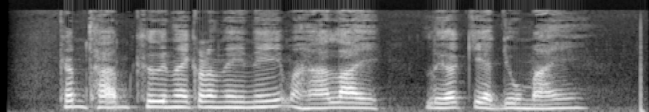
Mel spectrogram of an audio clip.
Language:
Thai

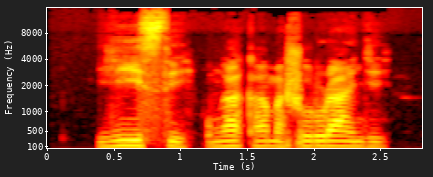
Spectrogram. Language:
Kinyarwanda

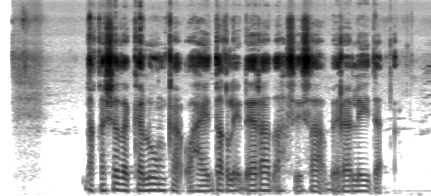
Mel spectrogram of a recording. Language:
Somali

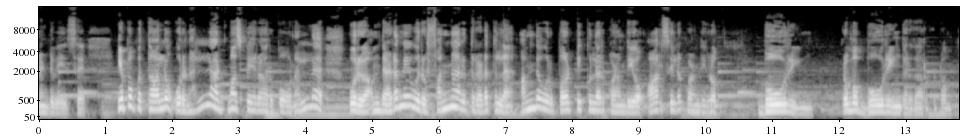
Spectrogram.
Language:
Tamil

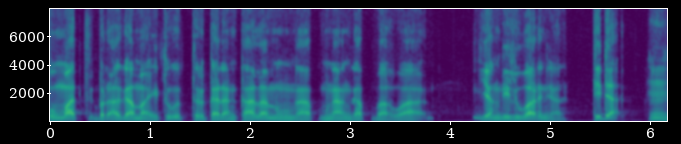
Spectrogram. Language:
Indonesian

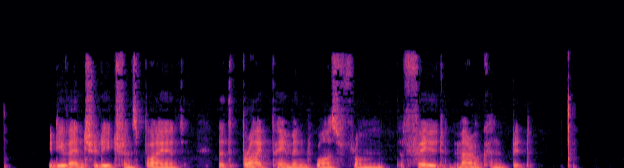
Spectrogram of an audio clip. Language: English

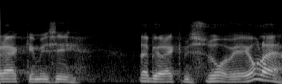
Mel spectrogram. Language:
Estonian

